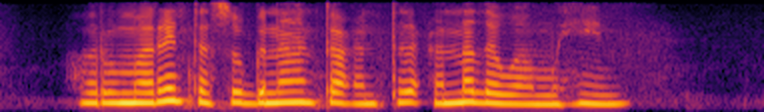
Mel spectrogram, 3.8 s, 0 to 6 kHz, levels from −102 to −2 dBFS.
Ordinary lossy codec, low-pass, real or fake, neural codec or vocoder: none; 5.4 kHz; fake; codec, 16 kHz, 6 kbps, DAC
